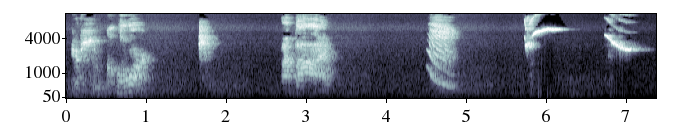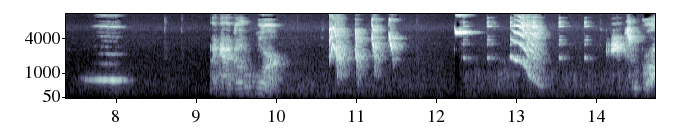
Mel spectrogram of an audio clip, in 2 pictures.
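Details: Pet parrot chattering on a screened back porch as it watches squirrels and birds, talking without stopping. It gives a stream of speech-like words mixed with bright rising and falling whistles, and one low hooting note, all separated by short pauses.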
